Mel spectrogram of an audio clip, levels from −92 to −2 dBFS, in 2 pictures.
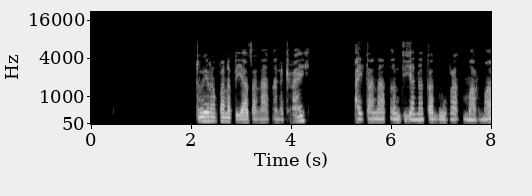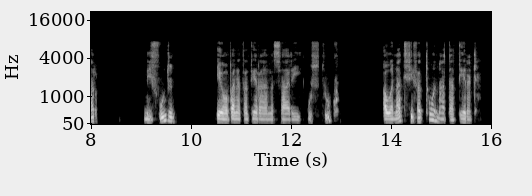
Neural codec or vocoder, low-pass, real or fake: codec, 16 kHz, 8 kbps, FreqCodec, larger model; 7.2 kHz; fake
